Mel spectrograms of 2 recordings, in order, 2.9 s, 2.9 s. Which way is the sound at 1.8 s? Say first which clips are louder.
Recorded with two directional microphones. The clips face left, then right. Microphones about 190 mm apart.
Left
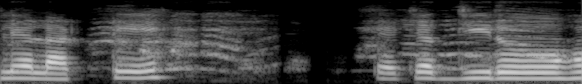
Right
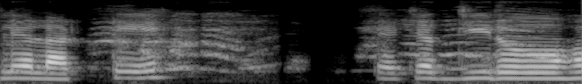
Left 5 dB; 25° left (ahead or behind).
